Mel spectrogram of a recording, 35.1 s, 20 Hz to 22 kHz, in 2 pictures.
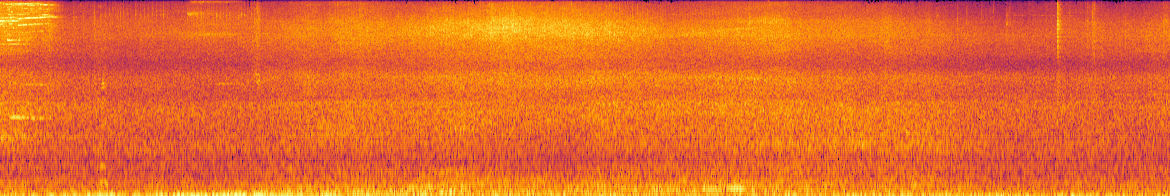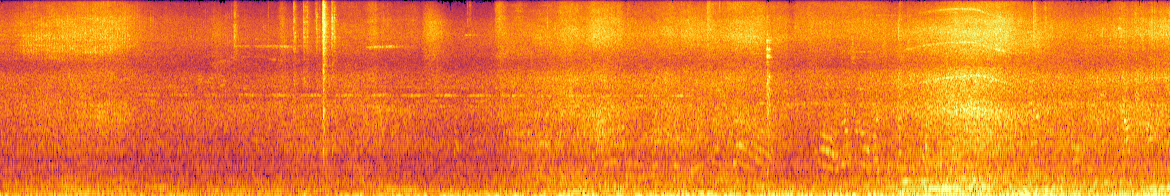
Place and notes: Sec., Minsheng E. Rd., Songshan Dist., Taipei City - Traffic noise
29 October 2012, 15:13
